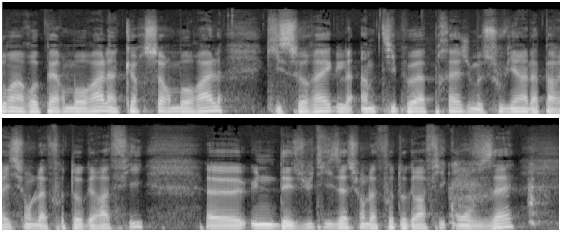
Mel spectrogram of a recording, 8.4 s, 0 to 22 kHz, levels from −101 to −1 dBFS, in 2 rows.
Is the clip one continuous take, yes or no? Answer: yes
